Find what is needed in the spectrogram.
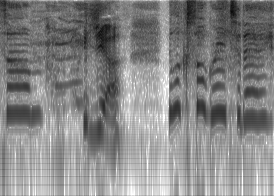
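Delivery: very high, gushing falsetto voice. Imitating Bradley complimenting before asking for coffee, in a falsetto. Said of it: "I'm in like a falsetto right now".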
